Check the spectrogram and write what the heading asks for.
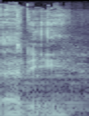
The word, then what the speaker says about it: ED-E: very far from wrong ed- e pronounced Eddie is a companion character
